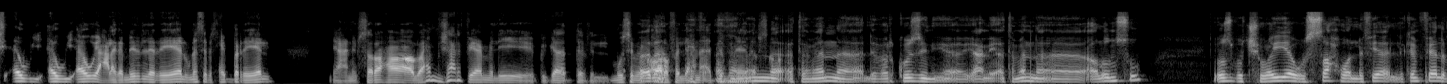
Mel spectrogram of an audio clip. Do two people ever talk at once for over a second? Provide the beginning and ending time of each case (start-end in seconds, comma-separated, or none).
6.4-8.0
